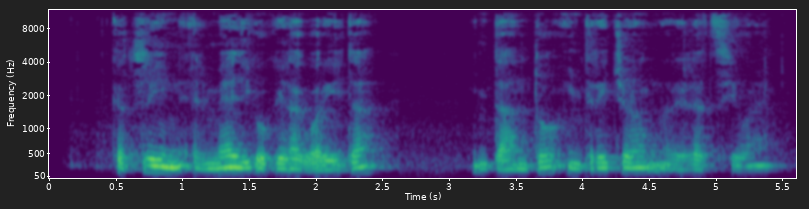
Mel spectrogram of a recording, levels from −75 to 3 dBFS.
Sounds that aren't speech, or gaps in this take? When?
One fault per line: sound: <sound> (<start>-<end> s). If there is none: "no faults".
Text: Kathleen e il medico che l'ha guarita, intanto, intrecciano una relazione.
no faults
